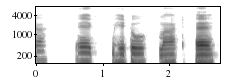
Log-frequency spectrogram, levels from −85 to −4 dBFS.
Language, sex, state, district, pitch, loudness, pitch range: Hindi, male, Bihar, Jahanabad, 120 Hz, -35 LUFS, 115-130 Hz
